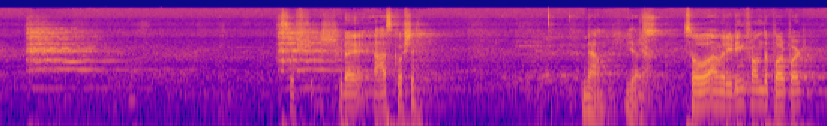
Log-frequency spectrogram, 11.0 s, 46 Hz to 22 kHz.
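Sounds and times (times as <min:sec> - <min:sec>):
bell ringing with a sharp metallic strike: 0:00.3 - 0:01.6, 0:03.7 - 0:04.6
speech: 0:03.9 - 0:05.8, 0:07.8 - 0:10.9.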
